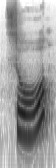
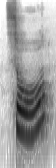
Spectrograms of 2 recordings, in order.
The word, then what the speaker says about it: Zoo: And the last letter is Z, Z, which is pronounced like the S in the word bits. Here we have the example of the word Zoo, Zoo, which means zoo.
